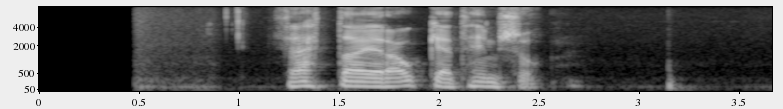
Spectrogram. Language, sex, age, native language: Icelandic, male, 20-29, Icelandic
